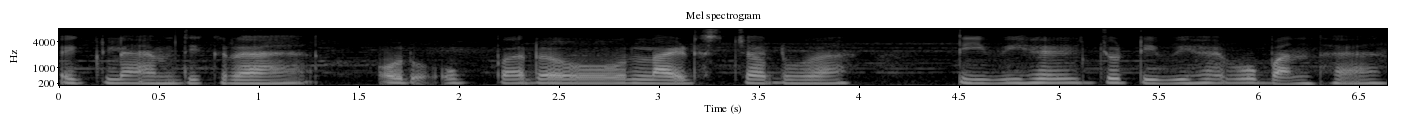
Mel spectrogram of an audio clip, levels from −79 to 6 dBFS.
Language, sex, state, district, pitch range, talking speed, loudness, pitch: Hindi, female, Maharashtra, Nagpur, 180-205 Hz, 170 wpm, -34 LUFS, 195 Hz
